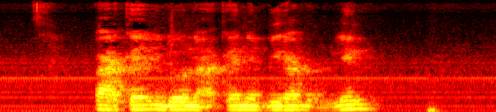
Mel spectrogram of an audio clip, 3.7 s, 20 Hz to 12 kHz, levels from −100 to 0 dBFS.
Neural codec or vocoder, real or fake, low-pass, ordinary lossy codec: none; real; 10.8 kHz; Opus, 24 kbps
